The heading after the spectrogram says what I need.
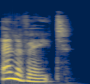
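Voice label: "elevate", British English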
